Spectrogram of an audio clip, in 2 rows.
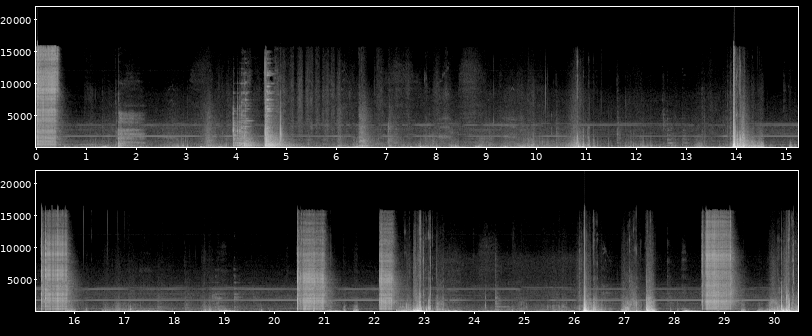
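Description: MIG welder laying short tack welds on 18-gauge sheet steel: about five brief crackling bursts, each under a second, spaced several seconds apart. Between them come a few sharp metal knocks.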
